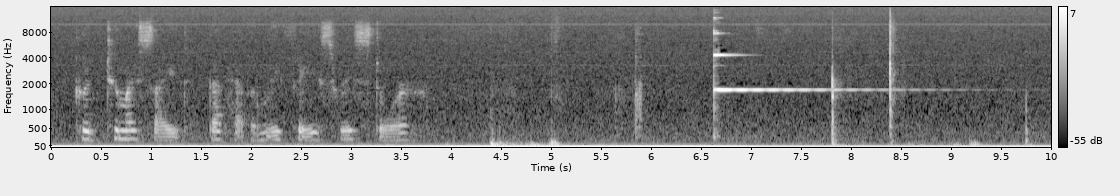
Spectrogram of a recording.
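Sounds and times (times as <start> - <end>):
bell-like chime ringing: 6.6 - 9.2.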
